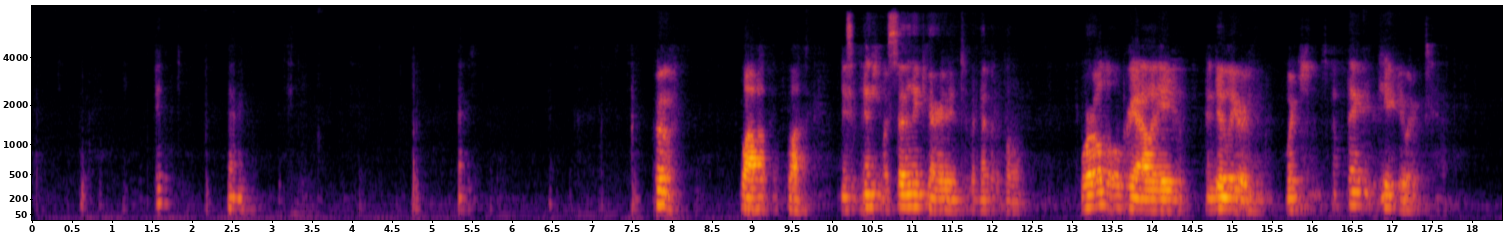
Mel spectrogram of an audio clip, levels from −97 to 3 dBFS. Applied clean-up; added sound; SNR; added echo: neural mask model DeepFilterNet 3.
